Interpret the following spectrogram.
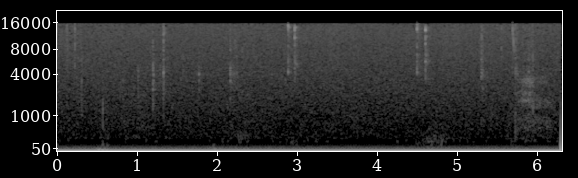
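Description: A few faint, scattered computer mouse clicks over a steady low hum.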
